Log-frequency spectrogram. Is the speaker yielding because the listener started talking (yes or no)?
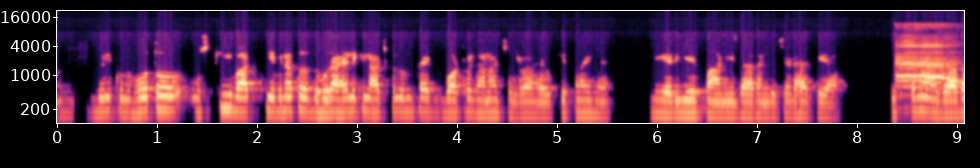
no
